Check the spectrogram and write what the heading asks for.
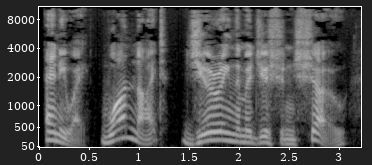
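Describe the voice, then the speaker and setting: Man, show regular telling jokes, playful pauses, lively pitch, dry sound. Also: husky, no echo. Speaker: regular joke teller. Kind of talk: scripted joke telling.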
